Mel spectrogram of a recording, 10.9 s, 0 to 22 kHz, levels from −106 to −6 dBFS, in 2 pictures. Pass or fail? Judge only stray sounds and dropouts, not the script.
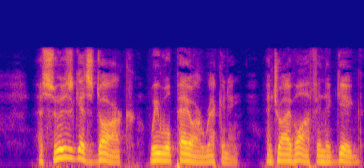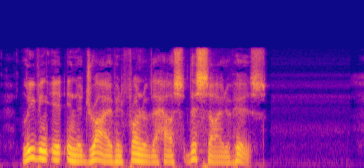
pass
